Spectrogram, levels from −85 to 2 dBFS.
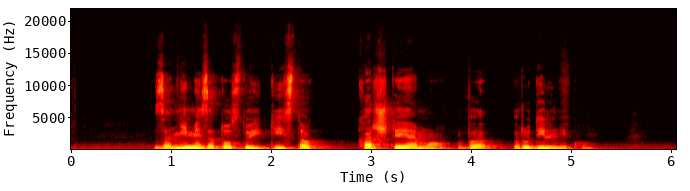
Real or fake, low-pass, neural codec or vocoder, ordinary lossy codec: fake; 19.8 kHz; vocoder, 44.1 kHz, 128 mel bands every 512 samples, BigVGAN v2; none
